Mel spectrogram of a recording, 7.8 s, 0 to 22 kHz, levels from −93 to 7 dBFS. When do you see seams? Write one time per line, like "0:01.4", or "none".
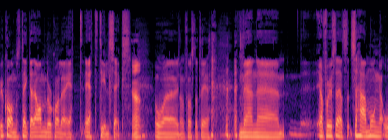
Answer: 0:03.6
